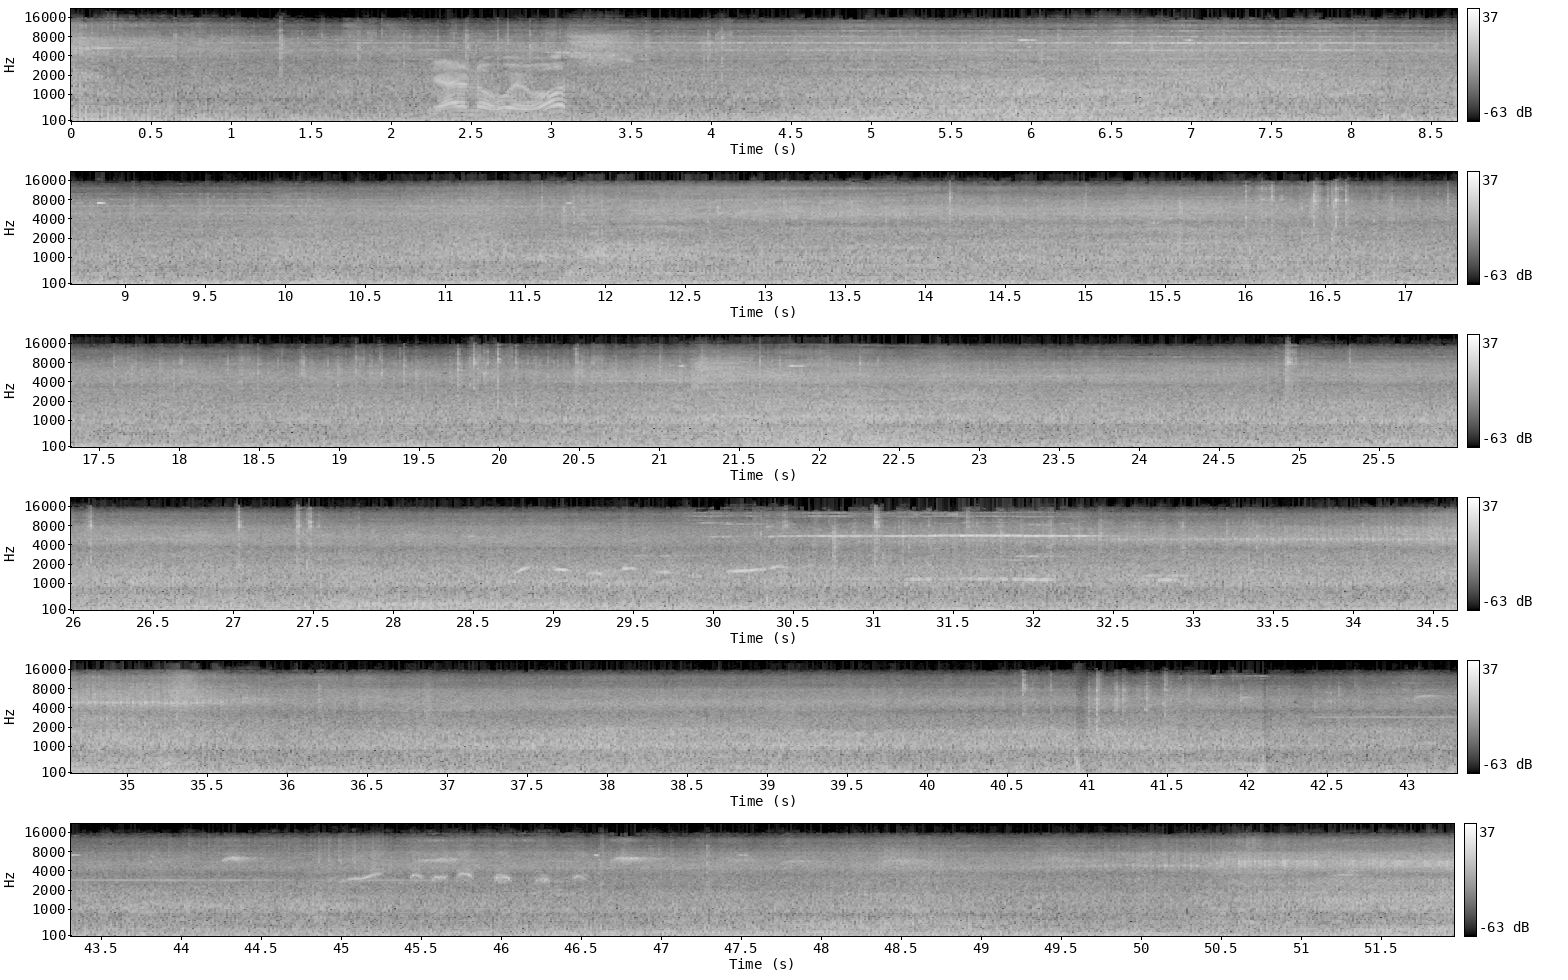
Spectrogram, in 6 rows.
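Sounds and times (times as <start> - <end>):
car and bus engines: 0.0 - 51.9.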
